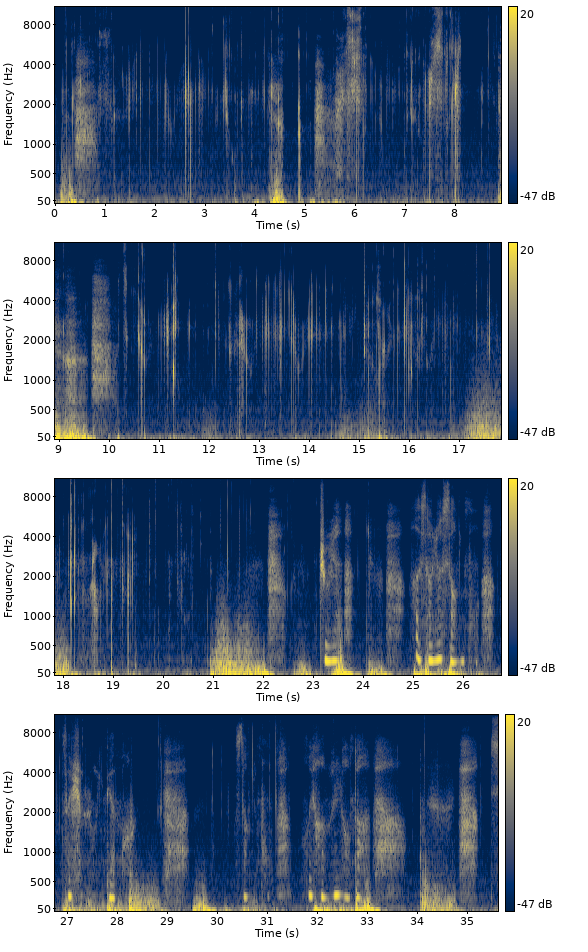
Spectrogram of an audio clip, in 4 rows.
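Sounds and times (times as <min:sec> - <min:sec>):
soft breathing: 0:00.0 - 0:01.3, 0:04.3 - 0:06.0, 0:08.8 - 0:10.3, 0:14.4 - 0:15.8, 0:16.7 - 0:18.6, 0:20.9 - 0:25.2, 0:25.8 - 0:35.3
person biting and chewing a crunchy snack: 0:00.0 - 0:09.4, 0:10.2 - 0:22.7
speech: 0:23.2 - 0:23.8, 0:25.1 - 0:26.2, 0:27.0 - 0:28.0.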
